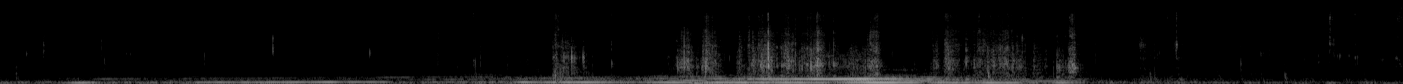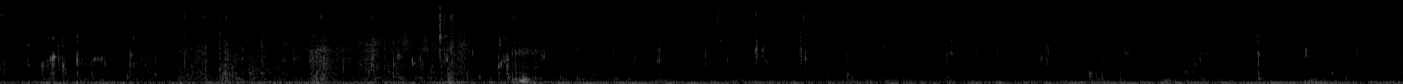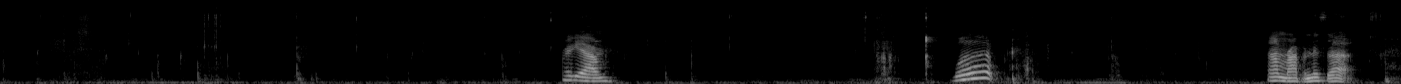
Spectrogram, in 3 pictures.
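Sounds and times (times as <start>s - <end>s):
person chewing crunchy food: 2.5s - 33.6s, 34.3s - 37.6s, 38.2s - 40.5s
rustling: 6.6s - 11.6s, 15.4s - 19.2s.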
